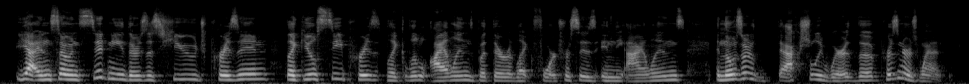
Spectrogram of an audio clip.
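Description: An unremarkable speaking voice belongs to this woman, who talks at a moderate pace with a medium pitch and lively intonation. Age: 30s. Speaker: podcast co-host. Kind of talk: casual chat.

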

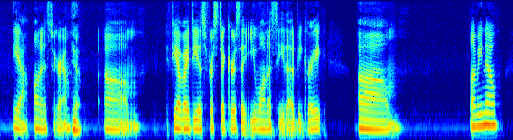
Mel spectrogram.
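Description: A woman with an American accent speaks at a moderate pace and a fairly low pitch, with fairly even intonation and long, frequent pauses, in a very clean recording with a silent background. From California, San Joaquin Valley. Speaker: podcast co-host. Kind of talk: casual chat.

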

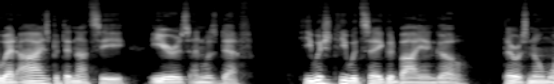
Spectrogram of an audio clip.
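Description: Someone is reading aloud in a natural voice over a quiet background.

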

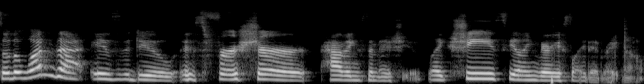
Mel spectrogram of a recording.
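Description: At a fairly slow pace and with hardly any pauses, a woman speaks fairly high with ordinary pitch variation and big swings in loudness. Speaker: podcast co-host. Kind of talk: casual chat. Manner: animated.

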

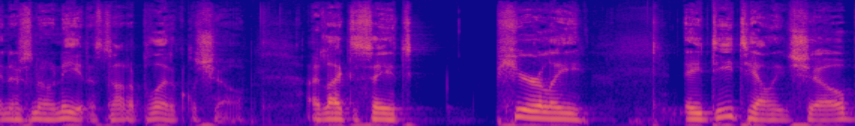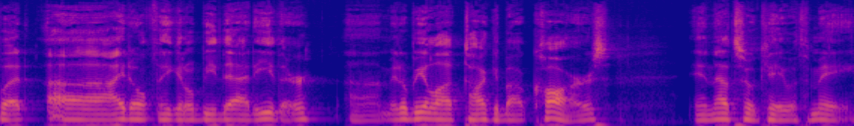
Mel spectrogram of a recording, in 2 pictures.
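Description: Speaking at a fairly quick pace, a man keeps his medium pitch on fairly even intonation. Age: 50s. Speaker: podcast host and auto detailing business owner. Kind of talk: casual solo podcast monologue. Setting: in his shop, with his dog under the table. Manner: hesitant, many filler words.

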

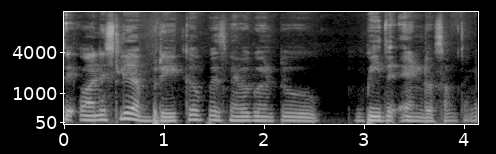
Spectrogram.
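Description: With a Telugu accent, a man speaks at a medium pitch in a somewhat breathy voice with a dark, mellow tone. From South India. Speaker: podcast guest. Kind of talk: casual chat.

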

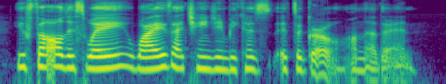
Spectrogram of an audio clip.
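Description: In an unremarkable speaking voice, a woman talks at a moderate pace and medium pitch with fairly even intonation, on a very clean recording with a silent background. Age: 20s. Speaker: podcast co-host sharing coming-out story. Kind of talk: casual chat and personal testimony. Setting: recording at home on a bed.

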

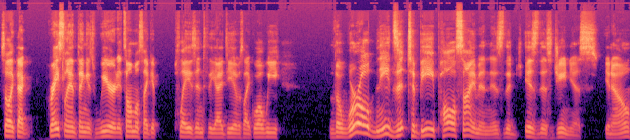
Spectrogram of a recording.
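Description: This man has an American accent and a medium pitch. He talks at a moderate pace with lively intonation, in a dry, close sound with no echo. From US Midwest, small-town Illinois. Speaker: author and improv comedian. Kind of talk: casual chat.

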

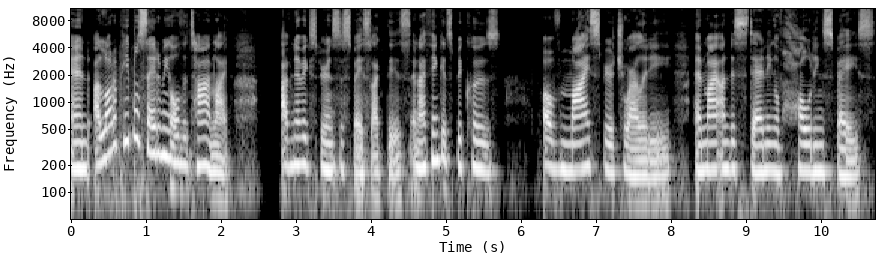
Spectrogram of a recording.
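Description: A woman with an Australian accent speaks at a moderate pace. The recording is very clean, with a silent background. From Australia, Cairns (Queensland). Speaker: spoken word poet and performer. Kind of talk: interview. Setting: studio.

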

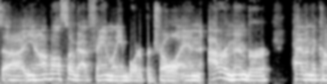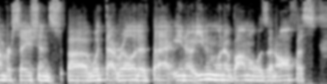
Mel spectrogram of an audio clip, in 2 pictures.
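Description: A man with a Southern US accent, medium pitch and a fairly quick pace. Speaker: co-host. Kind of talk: casual livestream chat. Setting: live stream online.

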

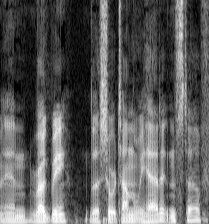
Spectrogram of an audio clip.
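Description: Speaking with a Southern US accent, a man keeps his intonation fairly even at a fairly low pitch. The recording is very clean, with a silent background. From Tennessee, US South. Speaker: host's boyfriend. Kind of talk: casual chat.

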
